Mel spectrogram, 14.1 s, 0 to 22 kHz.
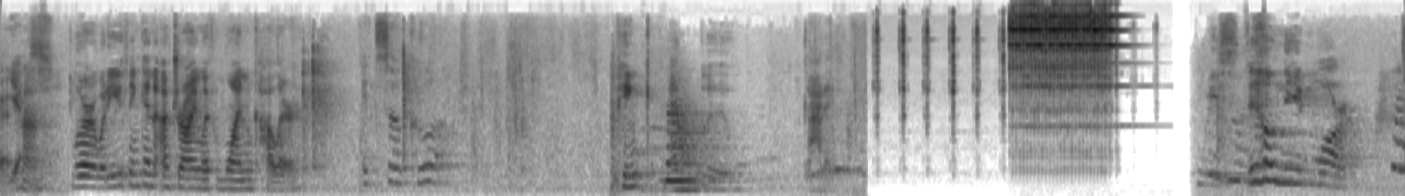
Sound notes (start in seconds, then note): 8.7 clock ticks; 8.8 alarm rings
